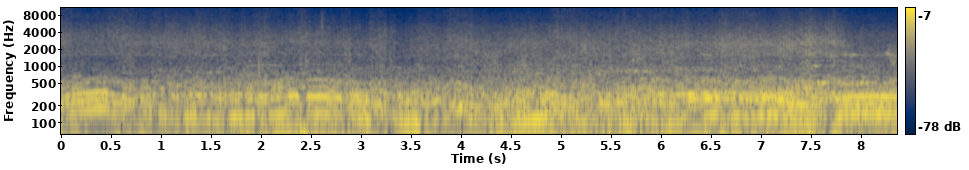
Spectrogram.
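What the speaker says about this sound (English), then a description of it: "I hear the engine behind me." Engine drone of an opponent's dirt bike in the motocross racing game MX vs ATV, a steady buzzing, revving hum that holds at an even, fairly loud level throughout with no speech.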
